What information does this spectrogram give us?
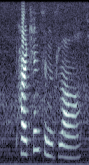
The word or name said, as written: parkinsons law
